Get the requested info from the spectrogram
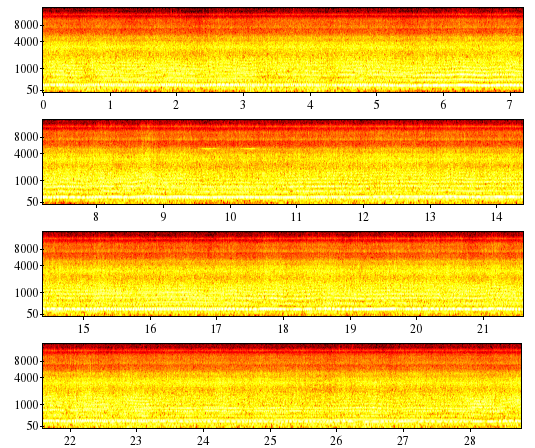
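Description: A drone's motors and propellers whirring steadily in flight, heard close up from the camera mounted on the drone; the drone's pitch wavers slightly as it flies.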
